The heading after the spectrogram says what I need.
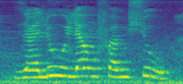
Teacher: Tanwin bertemu dengan huruf fa. Cara membacanya adalah disembunyikan tanwin tersebut dan perlu didengungkan. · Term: ikhfa hakiki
